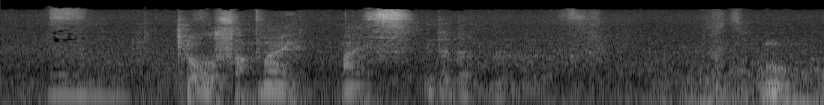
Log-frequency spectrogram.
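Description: Hands rub softly against a fleece top.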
